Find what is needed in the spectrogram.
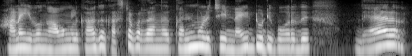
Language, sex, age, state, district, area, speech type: Tamil, female, 18-30, Tamil Nadu, Dharmapuri, rural, spontaneous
